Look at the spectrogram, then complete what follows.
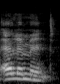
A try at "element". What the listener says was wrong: Don't pronounce that T so aggressively.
